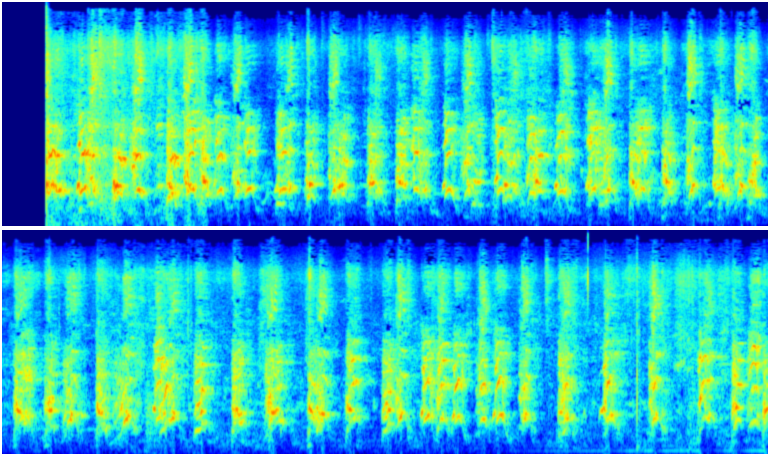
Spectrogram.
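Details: Belgian Malinois dog with high ball drive, barking in rapid excited bursts, about two to three barks per second, sharp yelping tones kept up nearly without pause.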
